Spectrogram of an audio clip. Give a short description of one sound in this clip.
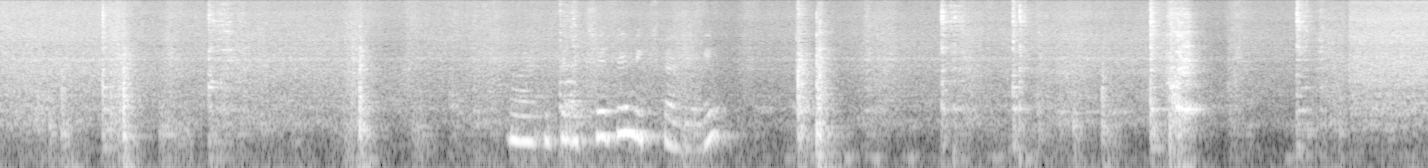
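A metal spatula scrapes and knocks against a pan as vegetables are stirred.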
